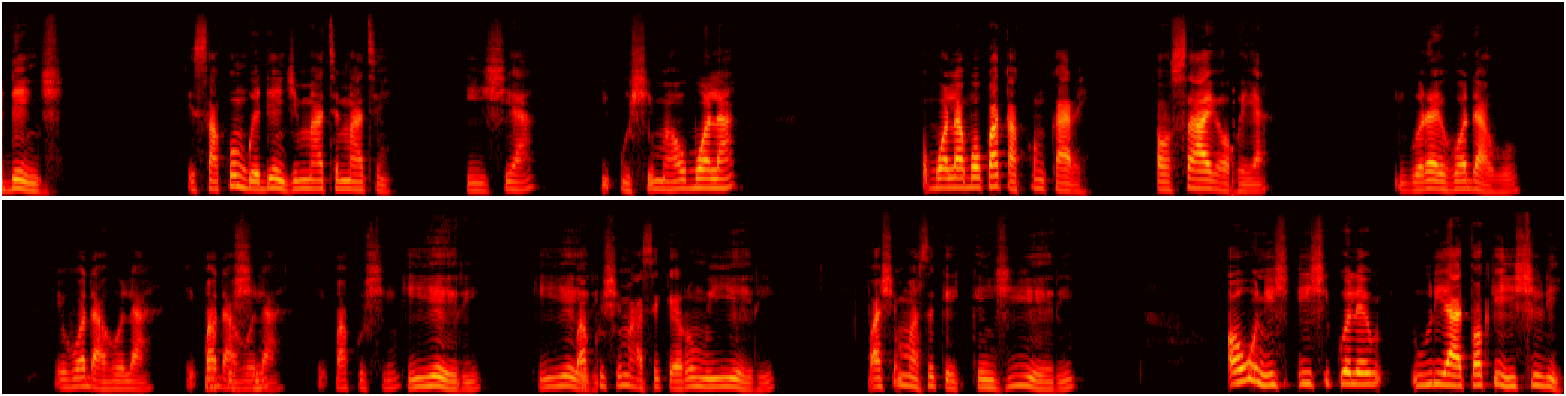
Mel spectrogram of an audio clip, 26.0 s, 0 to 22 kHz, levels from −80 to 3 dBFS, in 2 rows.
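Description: A speech recording with two faults. At 10.21 to 10.28 s the audio glitches and skips ahead, likely a broken MP3 bit reservoir, fitting 24 ms frames. From 14.73 to 17.99 s a doubled audio track appears: a copy about 5 dB quieter, lagging by roughly a second, visible as duplicated speech patterns with abrupt edges.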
